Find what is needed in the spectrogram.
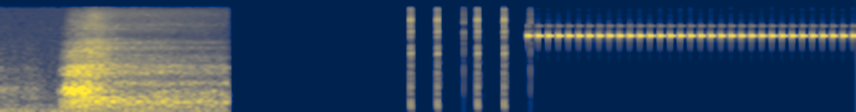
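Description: A man's sharp breath, cut off suddenly, then silence. About two seconds in come four quick electronic clicks and then a steady, high-pitched fluttering beep tone: an edited-in sound effect.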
